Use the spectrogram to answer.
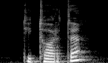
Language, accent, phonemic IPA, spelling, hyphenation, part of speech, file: German, Austria, /ˈtɔrtɛ/, Torte, Tor‧te, noun, De-at-Torte.ogg
- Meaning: a typically multilayered, often round cake with fillings of all kinds, often with icing and garnish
